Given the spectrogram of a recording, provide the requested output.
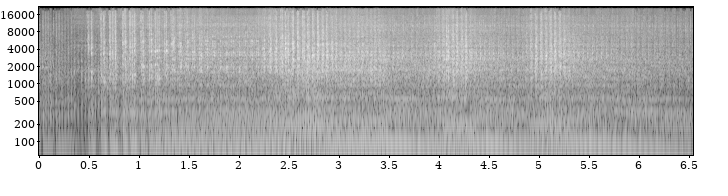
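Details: Willys CJ2A Jeep, first run with no coolant flowing: catches after a brief crank and settles into an uneven, lumpy idle with a wavering beat, running rough; owners say idle adjustment is probably off.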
